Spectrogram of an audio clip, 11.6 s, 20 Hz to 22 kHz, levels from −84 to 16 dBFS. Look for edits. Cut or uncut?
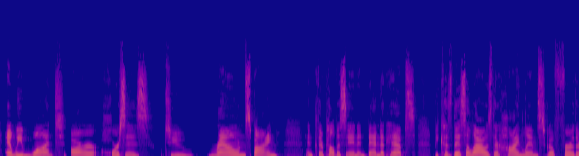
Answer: cut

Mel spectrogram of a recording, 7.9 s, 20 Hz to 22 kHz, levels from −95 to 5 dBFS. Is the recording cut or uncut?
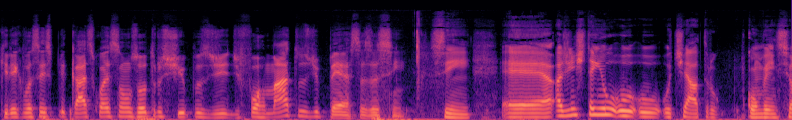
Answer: cut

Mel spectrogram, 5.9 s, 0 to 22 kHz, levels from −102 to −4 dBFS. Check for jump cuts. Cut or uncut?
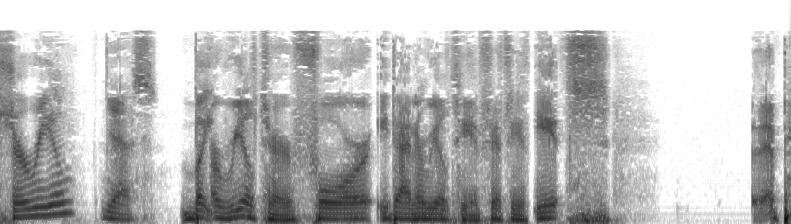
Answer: cut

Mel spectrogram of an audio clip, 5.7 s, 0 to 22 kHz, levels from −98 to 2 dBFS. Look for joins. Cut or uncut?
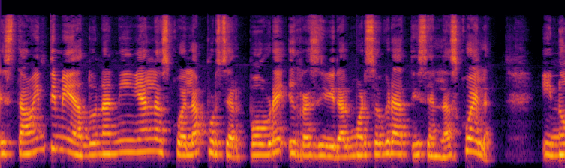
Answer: uncut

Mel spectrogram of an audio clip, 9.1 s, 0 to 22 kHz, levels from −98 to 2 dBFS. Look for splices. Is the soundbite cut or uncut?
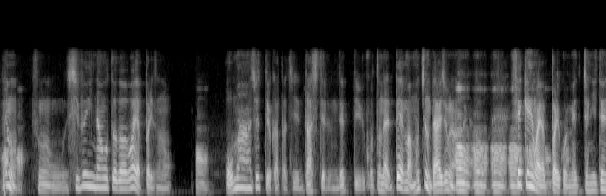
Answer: uncut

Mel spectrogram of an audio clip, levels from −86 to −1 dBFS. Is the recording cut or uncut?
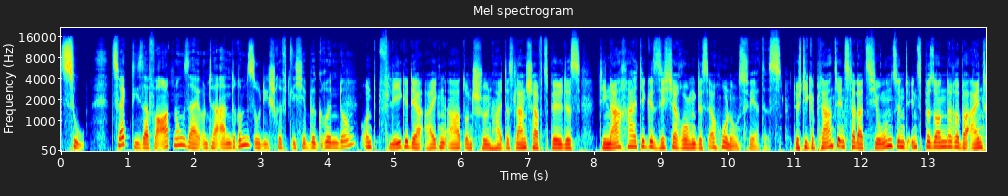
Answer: cut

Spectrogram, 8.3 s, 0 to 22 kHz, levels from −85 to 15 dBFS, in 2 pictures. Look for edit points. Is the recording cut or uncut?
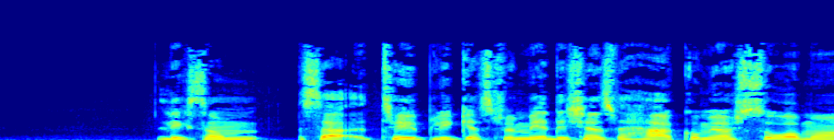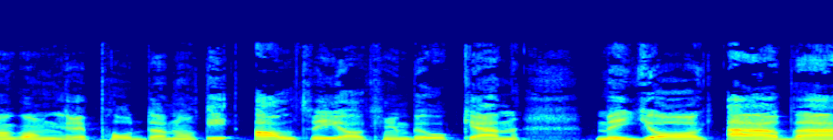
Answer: cut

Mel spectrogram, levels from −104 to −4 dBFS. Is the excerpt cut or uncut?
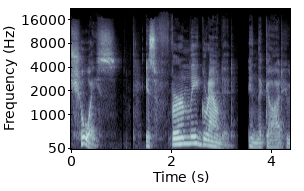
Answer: uncut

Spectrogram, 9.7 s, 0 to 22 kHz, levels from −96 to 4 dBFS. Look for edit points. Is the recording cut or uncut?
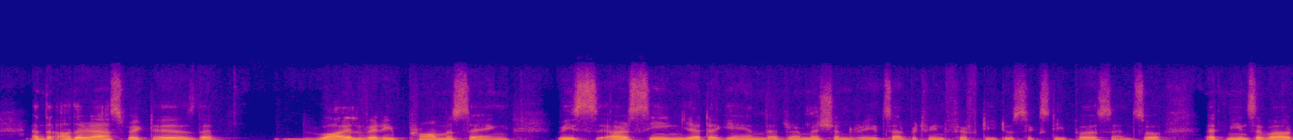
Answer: uncut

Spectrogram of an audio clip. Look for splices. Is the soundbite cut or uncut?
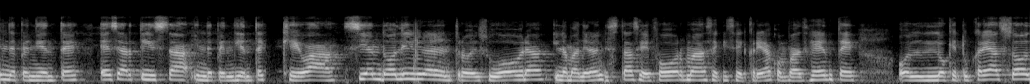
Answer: cut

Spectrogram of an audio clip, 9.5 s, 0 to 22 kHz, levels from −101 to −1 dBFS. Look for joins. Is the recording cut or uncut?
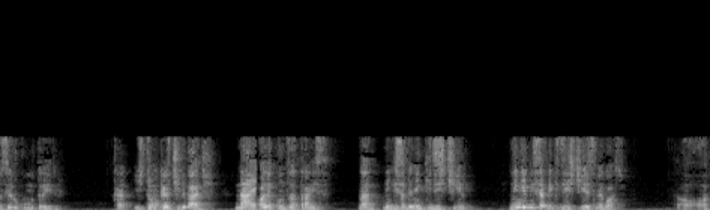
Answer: cut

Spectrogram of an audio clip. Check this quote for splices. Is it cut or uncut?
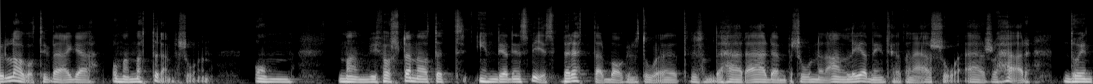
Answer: uncut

